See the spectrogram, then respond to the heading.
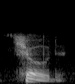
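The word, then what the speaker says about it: chöd: It's spelled C-H-O, the umlaut, or the O and D, D as in dog, chod.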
